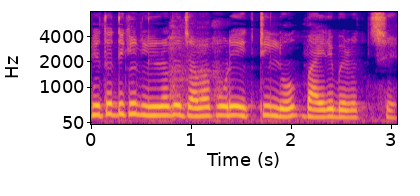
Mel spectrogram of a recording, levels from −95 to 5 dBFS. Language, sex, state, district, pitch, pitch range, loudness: Bengali, female, Jharkhand, Sahebganj, 235 Hz, 210-250 Hz, -12 LUFS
